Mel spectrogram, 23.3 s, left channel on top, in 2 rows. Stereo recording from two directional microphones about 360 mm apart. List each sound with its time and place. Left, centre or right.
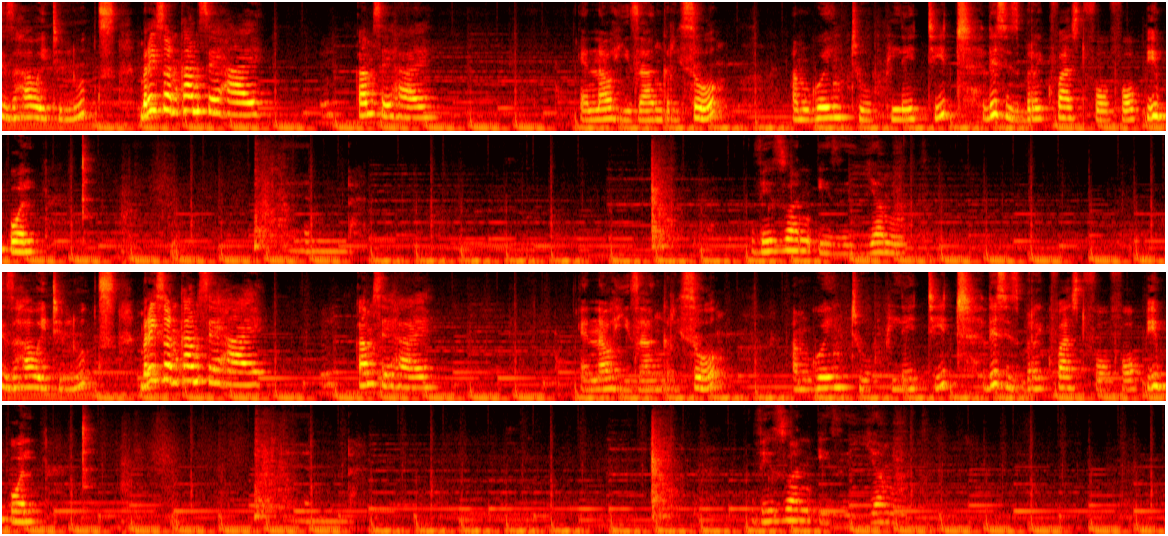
0.1 s a woman's voice: centre
5.7 s a woman's voice: left
19.2 s a woman's voice: left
